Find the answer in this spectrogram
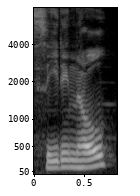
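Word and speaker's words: Cheydinhal: Seeding Hole or Chading Hole. How do you pronounce it? Seeding Hole.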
